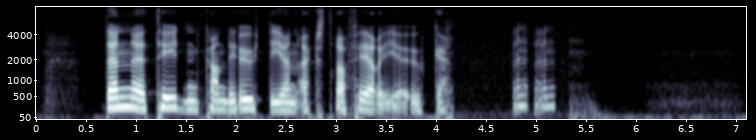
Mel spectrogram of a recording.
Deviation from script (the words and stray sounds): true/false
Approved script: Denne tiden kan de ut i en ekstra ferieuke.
true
